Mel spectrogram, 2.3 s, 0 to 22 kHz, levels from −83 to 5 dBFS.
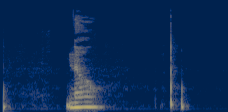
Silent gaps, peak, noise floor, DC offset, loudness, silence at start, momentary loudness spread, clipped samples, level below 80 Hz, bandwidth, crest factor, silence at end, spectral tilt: none; -6 dBFS; -68 dBFS; under 0.1%; -26 LUFS; 0.05 s; 17 LU; under 0.1%; -64 dBFS; 13 kHz; 22 dB; 0.45 s; -7.5 dB/octave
